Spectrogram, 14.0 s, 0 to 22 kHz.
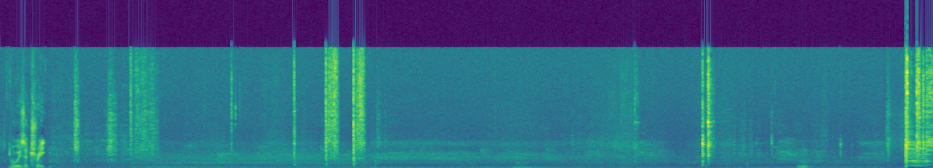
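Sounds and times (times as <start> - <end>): steady outdoor hiss: 0.0 - 14.0
metal spoon scraping a pot: 4.4 - 5.6, 13.6 - 14.0.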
